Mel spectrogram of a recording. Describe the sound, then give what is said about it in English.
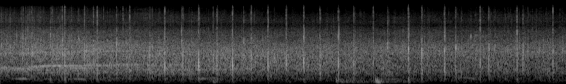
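A crowd at a fellowship gathering applauds steadily for a woman who helped bring the day together, a dense wash of many hands clapping with sharp individual claps popping out, with no one speaking over it. “I was wondering if we can give her a round of applause.”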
